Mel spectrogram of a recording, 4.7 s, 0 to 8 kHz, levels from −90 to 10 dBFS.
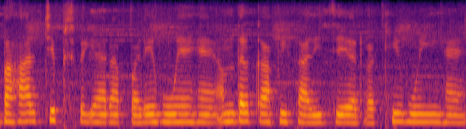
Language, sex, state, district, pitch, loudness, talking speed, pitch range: Hindi, female, Haryana, Rohtak, 180 Hz, -19 LUFS, 165 wpm, 175-190 Hz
